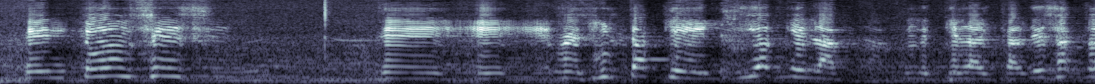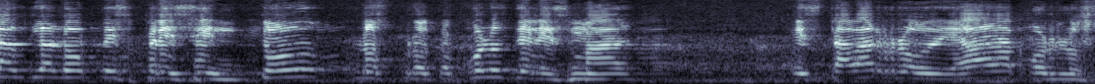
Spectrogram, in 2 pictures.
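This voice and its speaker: A raised, projected voice moves at a fairly slow pace with ordinary pitch variation over noticeable background noise. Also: man. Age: 60s. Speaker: teacher and social activist. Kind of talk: lecture. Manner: halting, with frequent repetitions.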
